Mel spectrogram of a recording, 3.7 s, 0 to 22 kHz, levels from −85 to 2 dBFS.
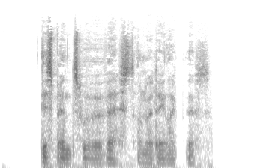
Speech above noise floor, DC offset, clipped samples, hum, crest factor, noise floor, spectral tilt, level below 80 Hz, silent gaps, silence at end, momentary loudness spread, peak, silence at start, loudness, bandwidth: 50 dB; under 0.1%; under 0.1%; none; 26 dB; -90 dBFS; -1.5 dB/octave; -66 dBFS; none; 0.9 s; 14 LU; -14 dBFS; 0.55 s; -37 LUFS; 16 kHz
